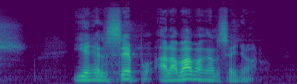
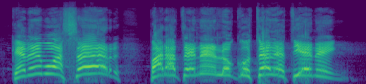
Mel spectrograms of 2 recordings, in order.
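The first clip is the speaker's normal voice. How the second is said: loud, high preacher's cry; full-force, high shouted question; shouted plea; 12 semitones higher, 11 dB louder than usual. Acted. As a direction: belt the question out to the whole church. Same question repeated as a shout.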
